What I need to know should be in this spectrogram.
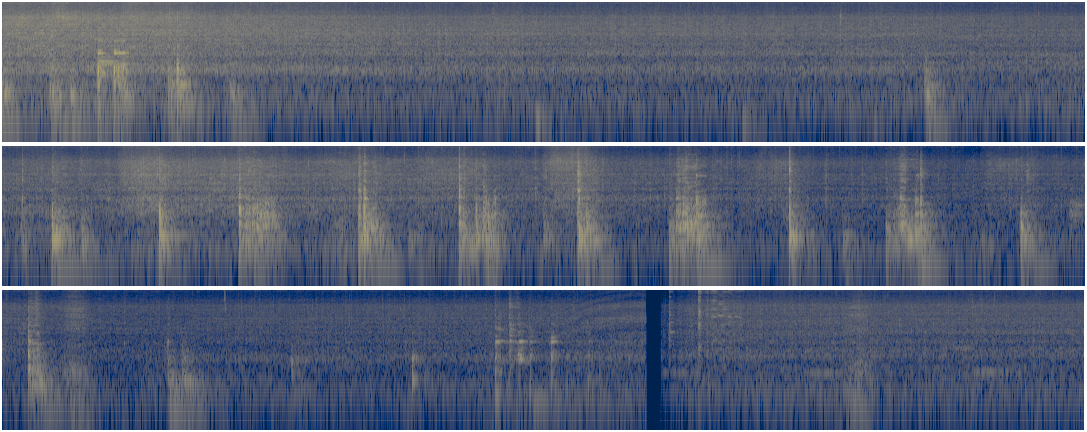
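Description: Food sizzles and hisses in a hot pan.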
